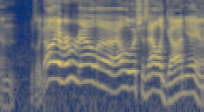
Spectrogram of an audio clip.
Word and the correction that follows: Anagonye: and gave me a weird look, like, it's Anagonye.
